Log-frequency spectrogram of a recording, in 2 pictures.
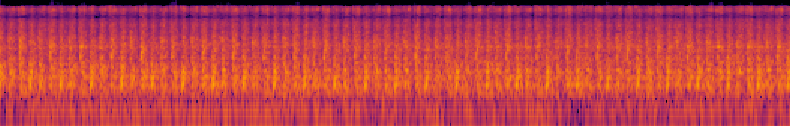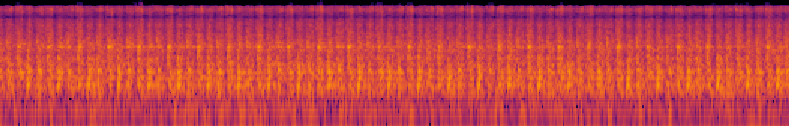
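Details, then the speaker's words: Truck diesel engine at idle: even, rapid tapping about two and a half times a second coming from inside the engine; crankshaft suspected, unconfirmed. "Engine में आवाज आ चुकी है और engine की आवाज जो है जो भी इंजन हो उसमें ऐसी आवाज आ सकती है"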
